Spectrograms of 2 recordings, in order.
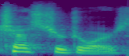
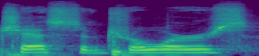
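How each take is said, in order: First: The 'of' merges into one word, 'chester'. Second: The word 'of' is said as a separate word. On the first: "is what a lot of us used to call them" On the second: "I said it right that time"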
